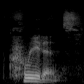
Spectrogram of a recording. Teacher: This word has 2 syllables and the stress is on that first syllable.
